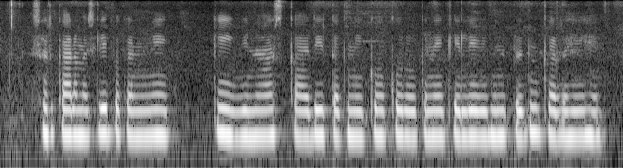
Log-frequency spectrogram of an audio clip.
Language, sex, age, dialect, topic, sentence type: Hindi, female, 51-55, Awadhi Bundeli, agriculture, statement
